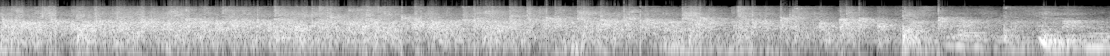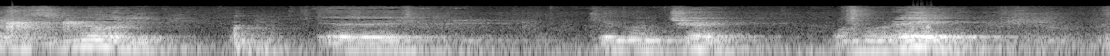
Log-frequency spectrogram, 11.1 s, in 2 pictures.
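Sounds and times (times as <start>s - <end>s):
audience applause: 0.0s - 6.2s
speech: 6.0s - 6.5s, 8.6s - 10.4s.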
